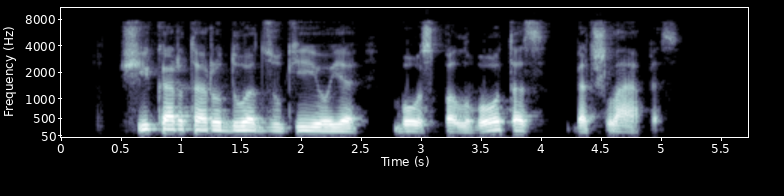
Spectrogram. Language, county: Lithuanian, Marijampolė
